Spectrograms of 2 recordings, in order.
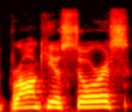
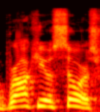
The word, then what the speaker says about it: Brachiosaurus: What is this, Bronchiosaurus? If I remember. I used to be a huge fan... I mean, oh, Brachio? Is that how you say it? Oh, Brachiosaurus right there, okay.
